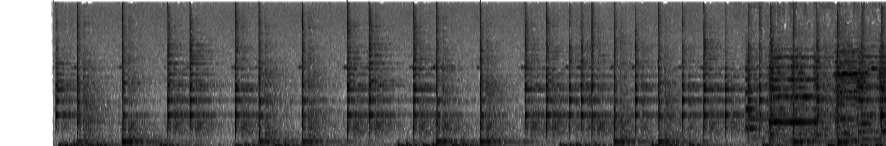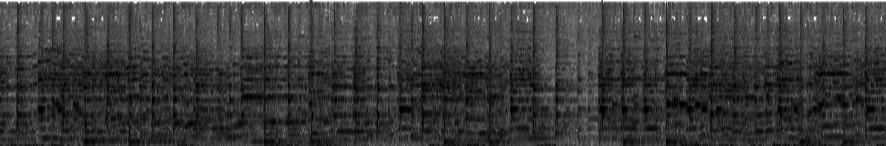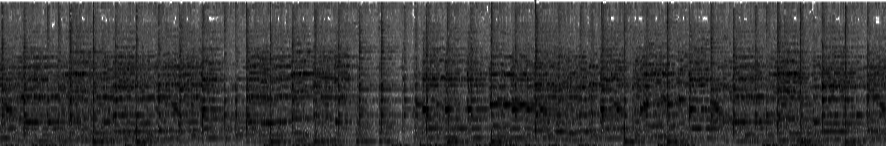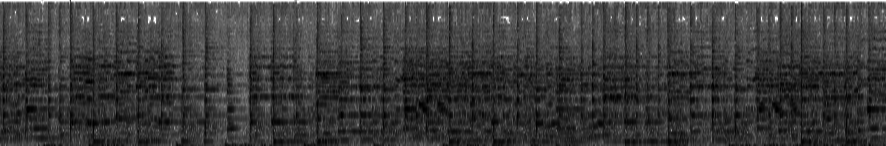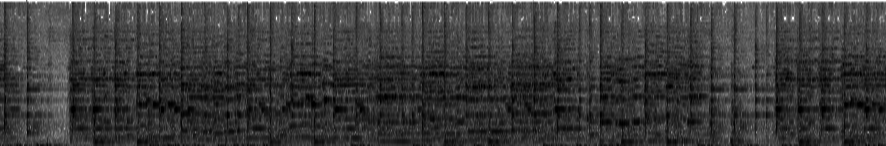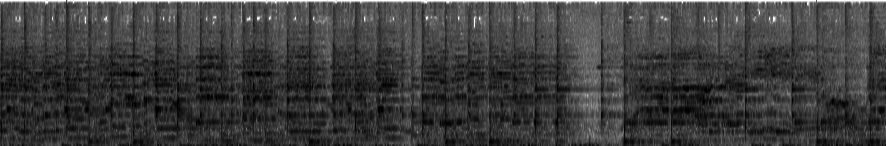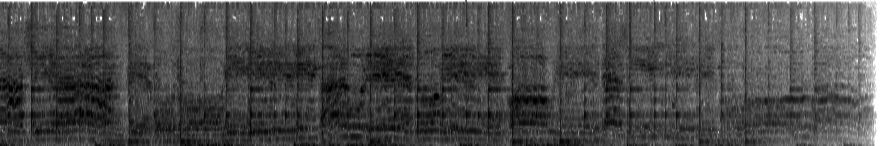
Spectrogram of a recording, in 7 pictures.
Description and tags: Darj Rhythm+San'a
Darj rhythm with ornaments, applied to a Tawshíya of the mizan Darj of nawba Istihlál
